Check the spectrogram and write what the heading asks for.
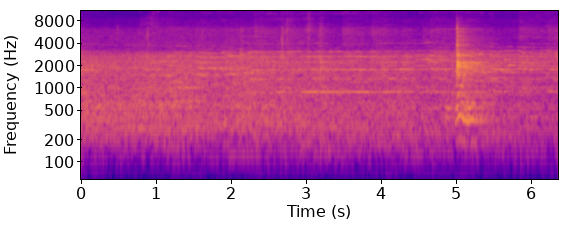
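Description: Steady repair-shop background noise with faint distant voices, broken by one sharp knock about five seconds in.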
